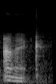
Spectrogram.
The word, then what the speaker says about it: Alnwick: to ellenoric anik elwick it's got an owl i don't know if you pronounce the al anik i want to say anik i'm meeting up with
